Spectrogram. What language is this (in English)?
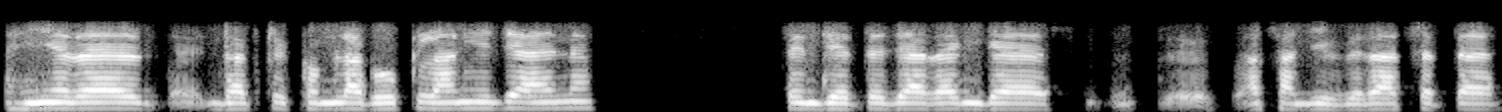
Sindhi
